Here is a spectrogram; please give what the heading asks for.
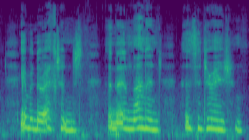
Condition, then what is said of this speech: Cerebral palsy. Repeat it, or you realise they don't know, or you realise you're not getting through because of your speech impediment.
